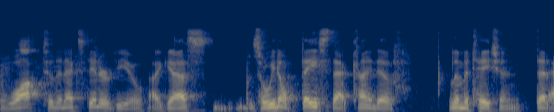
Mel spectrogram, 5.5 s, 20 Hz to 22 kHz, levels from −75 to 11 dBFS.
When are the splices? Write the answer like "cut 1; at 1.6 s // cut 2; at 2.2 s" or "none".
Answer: cut 1; at 2.1 s // cut 2; at 4.3 s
